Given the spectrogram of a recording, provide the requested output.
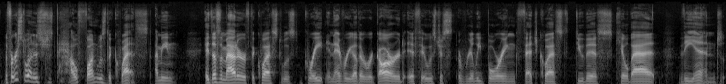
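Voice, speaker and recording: A man's voice: medium pitch, steady tone, normal speed, dry recording. A man giving casual, opinionated video game commentary as a host, conversational and a little hesitant, wandering into asides.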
